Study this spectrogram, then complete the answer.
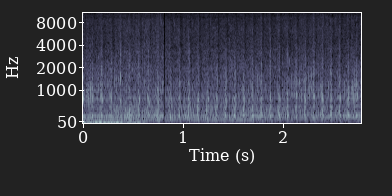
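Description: Steady helicopter rotor chop with engine whine from a rescue helicopter in the game Mission Luftrettung, loud and continuous throughout with no voices.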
